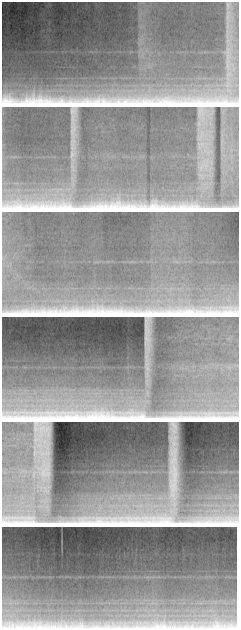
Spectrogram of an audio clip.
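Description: CN diesel-electric freight locomotives passing close by: engines running with a steady low rumble and wheels rolling on the rails, with about six sharp clacks scattered through.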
